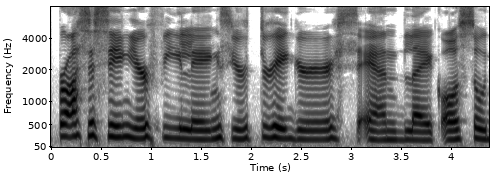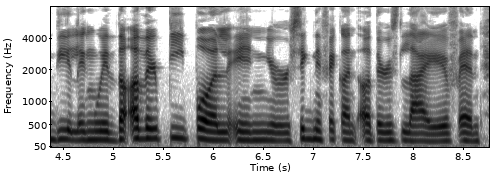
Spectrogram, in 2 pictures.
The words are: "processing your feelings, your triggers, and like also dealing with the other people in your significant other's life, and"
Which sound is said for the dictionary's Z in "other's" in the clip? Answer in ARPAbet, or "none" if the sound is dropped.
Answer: S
